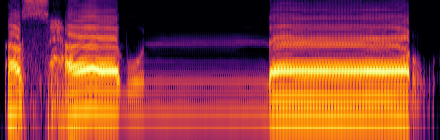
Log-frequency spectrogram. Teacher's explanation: Apabila ada nun berharakat tasydid, maka kita hukumi dengan bacaan gunnah. Cara membacanya yaitu menahan suara gunnahnya, tidak langsung.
